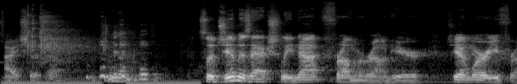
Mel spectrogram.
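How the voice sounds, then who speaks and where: With a Minnesotan accent, a man speaks at a moderate pace, his loudness swinging widely, over music in the background. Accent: Minnesota. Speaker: podcast host, tech company team member. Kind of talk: casual chat with beer tasting and business discussion.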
